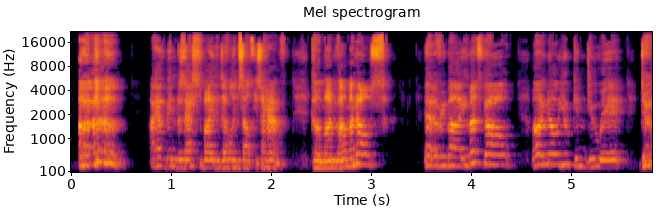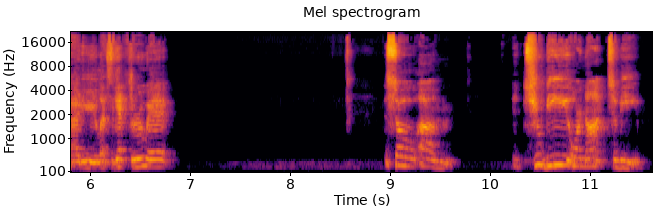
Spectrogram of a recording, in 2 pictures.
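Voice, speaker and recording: A woman's voice: fairly high pitch, moderate pace, long pauses, rough recording. Sardonic young woman rambling alone. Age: young adult. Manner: sardonic, profane, jumps between topics. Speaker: vlogger. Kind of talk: rambling solo monologue.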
